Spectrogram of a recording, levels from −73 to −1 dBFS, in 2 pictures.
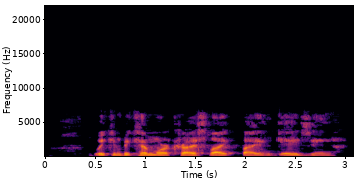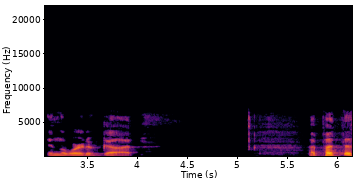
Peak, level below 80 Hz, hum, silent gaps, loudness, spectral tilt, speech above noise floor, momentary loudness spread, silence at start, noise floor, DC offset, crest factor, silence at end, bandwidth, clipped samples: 0 dBFS; -58 dBFS; none; 3.06-3.10 s, 4.46-5.09 s; -22 LUFS; -4.5 dB/octave; 28 dB; 19 LU; 0.5 s; -50 dBFS; under 0.1%; 22 dB; 0 s; 7 kHz; under 0.1%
